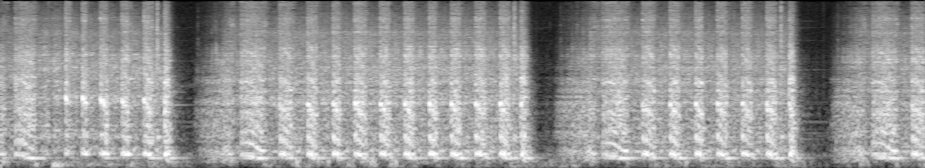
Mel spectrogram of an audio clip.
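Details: Subaru Impreza with new ignition coils cranks in quick, even starter bursts but never fires; owner reports it gets fuel and has spark, cranks but no start.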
